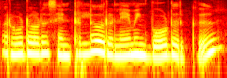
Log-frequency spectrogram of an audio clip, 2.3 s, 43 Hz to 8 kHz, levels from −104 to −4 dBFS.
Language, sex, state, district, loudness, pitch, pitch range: Tamil, female, Tamil Nadu, Nilgiris, -13 LUFS, 215 Hz, 200-235 Hz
